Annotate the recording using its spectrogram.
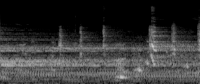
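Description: Contemporary music for oboe and electronics: a held, hazy tone lingers while several sharp, short clicks sound one after another.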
